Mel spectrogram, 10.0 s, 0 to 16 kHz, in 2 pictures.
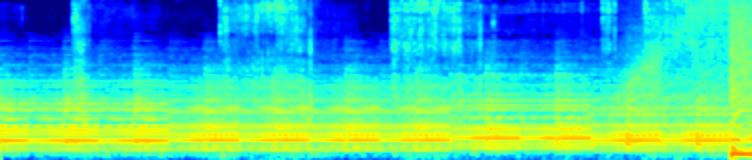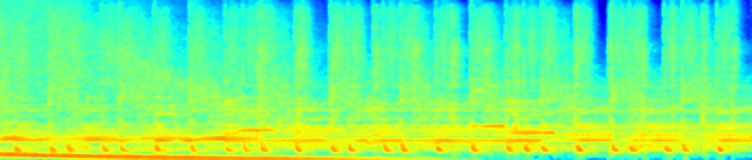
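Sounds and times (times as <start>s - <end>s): electronic music with synth: 0.0s - 10.0s.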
